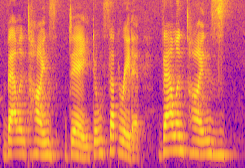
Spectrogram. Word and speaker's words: Valentine's Day: So it's not Valentine's Day. Don't separate it. Valentine's, right? So you're actually pronouncing the Z and then you're blocking it with the D. Z day. Happy Valentine's Day.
